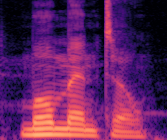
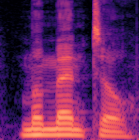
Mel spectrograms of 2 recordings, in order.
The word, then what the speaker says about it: memento: For example, memento, I pronounce it incorrectly. I say momento. So you should say memento, like the correct word.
